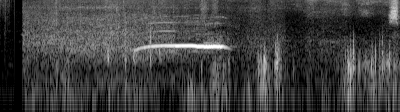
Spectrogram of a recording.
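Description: Low, steady rumble with wind buffeting a handheld phone's microphone, broken by scattered knocks. A single clear high tone rises and holds for about a second near the middle.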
